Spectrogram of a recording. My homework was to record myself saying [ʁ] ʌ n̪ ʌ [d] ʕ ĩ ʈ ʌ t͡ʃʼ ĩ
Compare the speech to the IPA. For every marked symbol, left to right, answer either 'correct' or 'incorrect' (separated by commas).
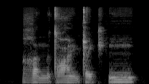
correct, correct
